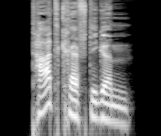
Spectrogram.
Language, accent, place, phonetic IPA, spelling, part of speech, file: German, Germany, Berlin, [ˈtaːtˌkʁɛftɪɡəm], tatkräftigem, adjective, De-tatkräftigem.ogg
- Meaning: strong dative masculine/neuter singular of tatkräftig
